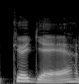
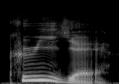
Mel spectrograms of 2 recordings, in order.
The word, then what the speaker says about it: cuillère: Donc, non, ce n'est pas une cueillère, les amis. Ce n'est pas une cueillère. On prononce ça cuillère. Ok? Donc, je répète. Comme cuit, comme les oiseaux. Cuillère. D'accord? Donc, comme si c'était cuit, un plat cuit, d'accord?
